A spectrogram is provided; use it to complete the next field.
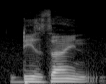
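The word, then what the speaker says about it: design: का फायदा यह है अगर जी के बाद pain हो तो फिर जी हमेशा साइलेंट रहता है में चार मिसाइलें आपके सामने हैं मैं नेट माना मच्छर डिजाइन माना नक्शा बनाना साइन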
